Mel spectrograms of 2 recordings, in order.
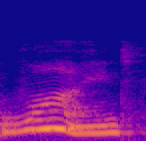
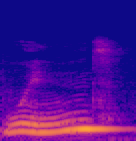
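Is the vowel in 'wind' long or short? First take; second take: long; short. First: The vowel is long, as in 'wine'. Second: The vowel is short, as in 'win'. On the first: It means to coil or turn. "wind could mean to coil or to turn" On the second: It means moving air. "wind could be hurricane or breeze"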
